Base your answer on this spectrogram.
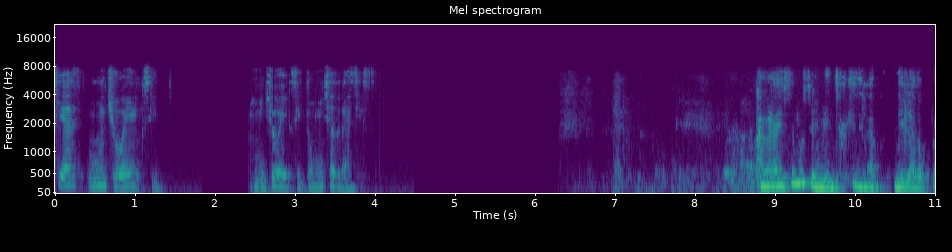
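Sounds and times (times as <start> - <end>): faint room noise: 6.3 - 11.0.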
